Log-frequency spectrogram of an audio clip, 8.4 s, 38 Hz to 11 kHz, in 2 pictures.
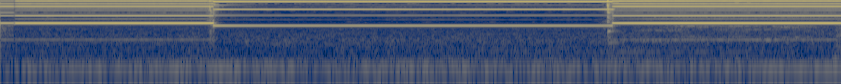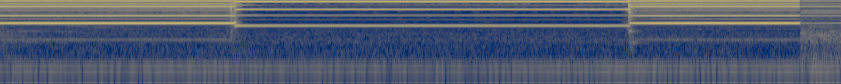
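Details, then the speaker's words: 2007 Chevy Express 2500 van, 4.8L V8, no-crank no-start: during cranking, power probe tone flips between two tones as the starter relay output switches from ground to power; relay and circuit work, starter motor suspected. "well there you have it guys proof that the relay is working and everything else in the system is working"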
